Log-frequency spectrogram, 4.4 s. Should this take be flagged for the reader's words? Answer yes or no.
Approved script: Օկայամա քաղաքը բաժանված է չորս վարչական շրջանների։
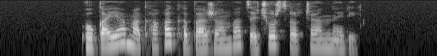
yes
